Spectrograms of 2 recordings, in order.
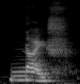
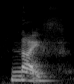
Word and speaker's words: knife: "Knife. Knife.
